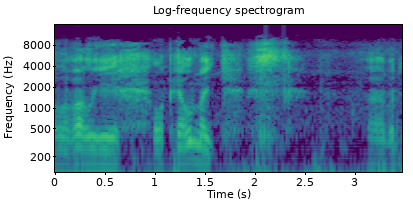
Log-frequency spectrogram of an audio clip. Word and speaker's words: lavalier: away but uh i've got a lavalier on the valley and i pronounce it correctly a lavalier lapel mic but it's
